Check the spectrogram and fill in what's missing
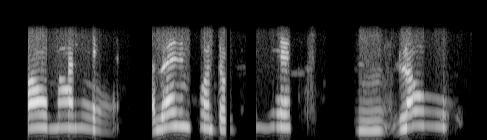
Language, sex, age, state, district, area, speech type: Manipuri, female, 45-60, Manipur, Kangpokpi, urban, conversation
